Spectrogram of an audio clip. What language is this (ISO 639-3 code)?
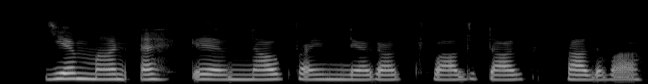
isl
